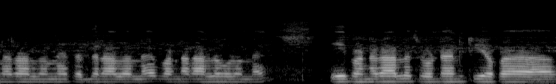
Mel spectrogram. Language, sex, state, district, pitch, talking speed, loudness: Telugu, male, Andhra Pradesh, Anantapur, 125 Hz, 140 wpm, -29 LUFS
